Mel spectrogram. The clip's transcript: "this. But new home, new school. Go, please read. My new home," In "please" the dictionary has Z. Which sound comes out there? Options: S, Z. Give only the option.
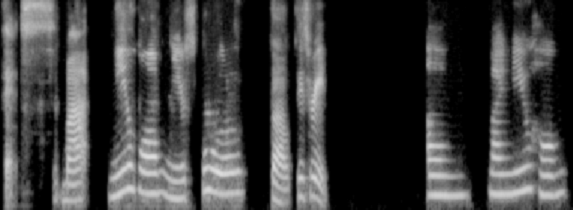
S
